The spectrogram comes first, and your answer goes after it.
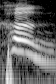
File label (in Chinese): "ken4", mandarin, female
